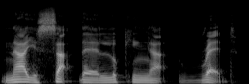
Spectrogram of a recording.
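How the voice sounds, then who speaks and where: A man with a Cypriot accent hosting a live trading stream, talking straight to viewers with frequent tag questions. He jumps between loud, animated lecturing and low, muttered asides. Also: measured pace. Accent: Cypriot English. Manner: casual, frequent "all right?" tag questions, occasional swearing. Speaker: livestream trading host. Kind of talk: live stream chat reading viewer comments.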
